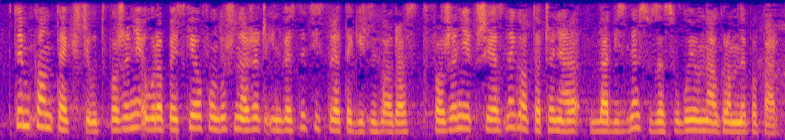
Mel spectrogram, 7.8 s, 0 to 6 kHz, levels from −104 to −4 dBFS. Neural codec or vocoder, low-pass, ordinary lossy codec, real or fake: vocoder, 44.1 kHz, 128 mel bands every 512 samples, BigVGAN v2; 5.4 kHz; Opus, 64 kbps; fake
